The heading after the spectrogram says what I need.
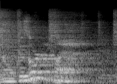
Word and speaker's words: Gozortenplat: I don't need to spell it out. It's just, it's spelled phonetically, Gozortenplat.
